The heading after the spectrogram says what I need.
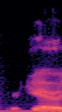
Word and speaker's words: Ruggiero: Yeah, Ruggiero, is that how you pronounce it? Ruggiero, yeah.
